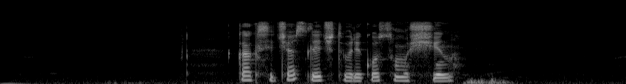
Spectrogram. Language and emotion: Russian, neutral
